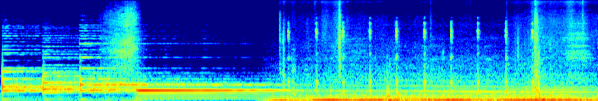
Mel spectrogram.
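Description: A car interior with a steady engine hum that deepens into a strong low rumble as the vehicle gets moving, with faint clicks and rattles over the drone and no talking.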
